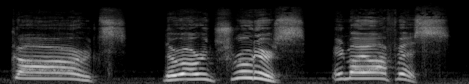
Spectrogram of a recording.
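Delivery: shouting. Voicing a character who flees through a door, calling out for guards. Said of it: "You hear him call".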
